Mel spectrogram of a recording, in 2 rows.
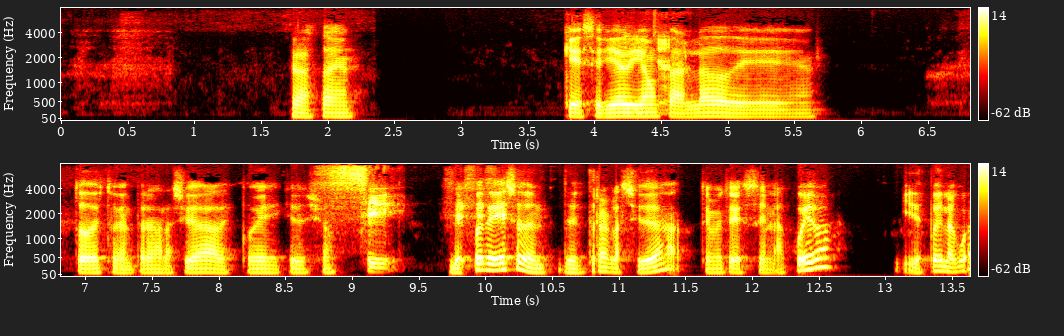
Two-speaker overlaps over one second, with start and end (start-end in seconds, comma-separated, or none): none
